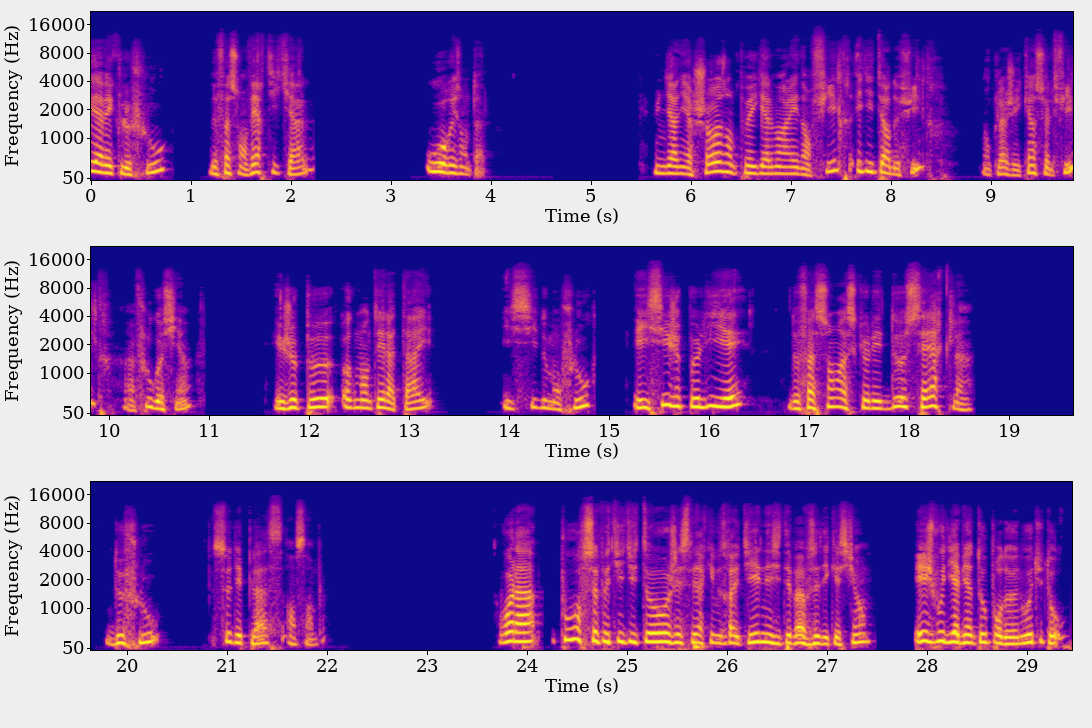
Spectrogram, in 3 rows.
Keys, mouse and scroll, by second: 0.7-2.8 drag, 3.5-5.4 drag, 6.4 click, 7.7 click, 9.4 click, 12.3-15.2 drag, 16.1 click, 20.8-24.1 drag, 24.8 click, 25.7 click.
